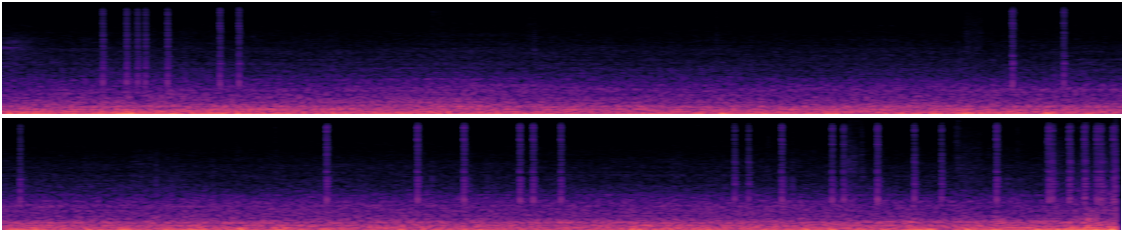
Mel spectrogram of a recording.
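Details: Tata Nexon driving on a smooth road: low steady road rumble with light, irregular high ticks and rattles coming and going overhead; loose sunroof rattling.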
